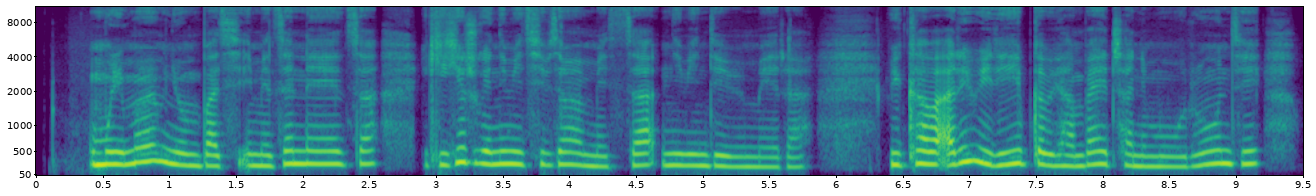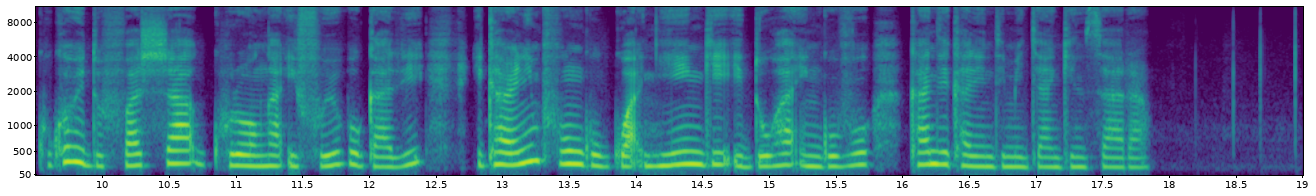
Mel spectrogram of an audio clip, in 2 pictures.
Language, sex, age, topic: Rundi, female, 18-24, agriculture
